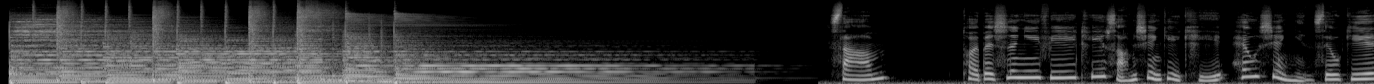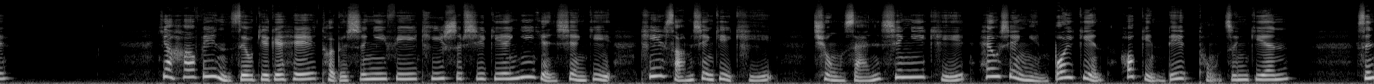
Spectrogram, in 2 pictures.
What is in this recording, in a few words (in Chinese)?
客語; 臺北市; 有聲公報; 市議員; 臺北市議會第14屆議員第3選舉區 (松山、信義區)候選人介紹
